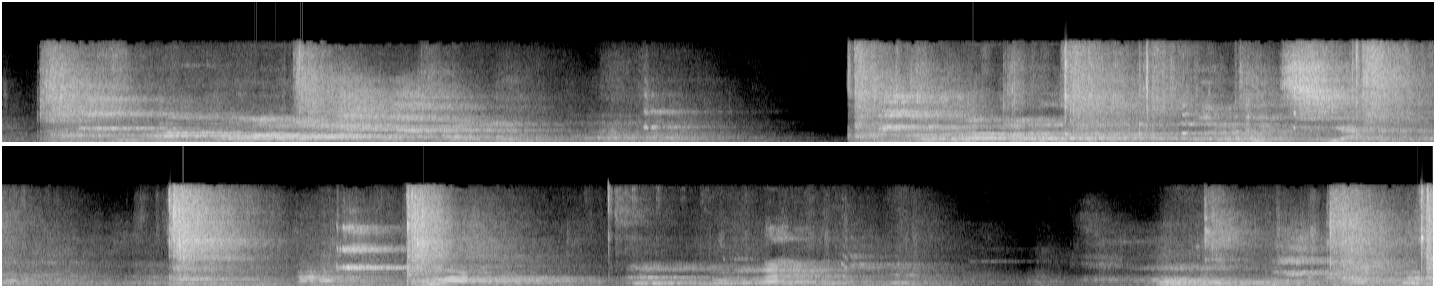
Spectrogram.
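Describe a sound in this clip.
Rackets strike a shuttlecock back and forth in a large echoing hall.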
